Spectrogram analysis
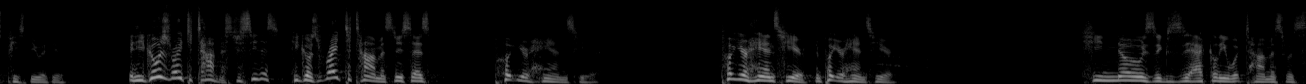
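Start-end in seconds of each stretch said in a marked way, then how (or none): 0.0-0.6 gentle greeting. Acted. Jesus greeting the disciples. 4.9-8.9 gentle invitation. Acted. Jesus inviting Thomas to touch.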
